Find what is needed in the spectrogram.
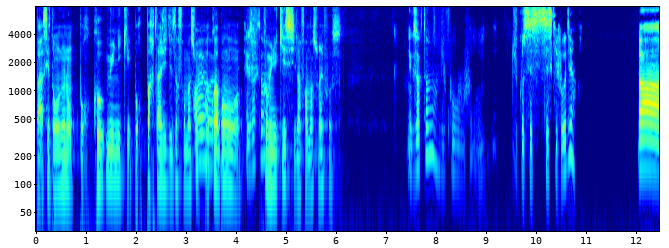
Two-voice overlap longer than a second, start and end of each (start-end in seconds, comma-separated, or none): none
